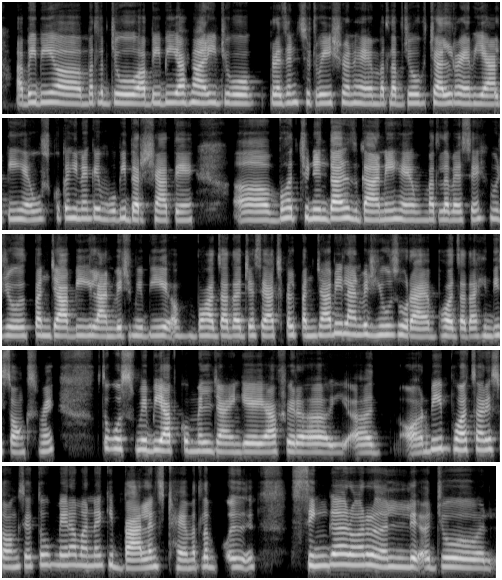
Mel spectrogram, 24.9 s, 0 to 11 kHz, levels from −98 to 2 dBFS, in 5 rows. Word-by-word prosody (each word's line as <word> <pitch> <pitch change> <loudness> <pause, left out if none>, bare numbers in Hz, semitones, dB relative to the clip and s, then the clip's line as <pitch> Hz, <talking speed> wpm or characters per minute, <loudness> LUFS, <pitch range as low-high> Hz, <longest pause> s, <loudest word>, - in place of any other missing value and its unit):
अभी 235 +4 -1
भी 250 +1 -1
अ, 225 -3 +3
मतलब 235 +1 -6
जो 230 -1 +3
अभी 230 +2 -5
भी 245 +2 -2
हमारी 240 0 +3
जो 225 -2 +1 0.2
प्रेज़ेन्ट 235 +2 -1
सिचुएशन 230 0 -3
है 220 -2 +1
मतलब 215 -1 -3
जो 230 +1 -1
चल 225 -2 +3
रहे 235 -1 +1
हैं 215 - +1
रियलिटी 215 +1 -1
है 215 - 0
उसको 225 +4 -8
कहीं 255 0 -1
ना 245 - -2
कहीं 255 +1 -1
वो 220 -2 -7
भी 250 +2 -3
दर्शाते 210 -1 0
हैं। 205 - -5 0.4
अ, 210 +1 +2
बहुत 260 +1 0
चुनिंदाज 245 -1 +4
गाने 215 0 +2
हैं 210 0 +1
मतलब 215 -1 -1
ऐसे 210 +1 -2
वो 235 - -6
जो 215 -1 -1
पंजाबी 220 -1 +2
लैंग्वेज 205 +1 0
में 215 -1 -5
भी 220 0 -2
अ, - - -3
बहुत 210 +1 -2
ज़्यादा 215 0 +2
जैसे 220 0 -1
आजकल 210 +2 -1
पंजाबी 225 +4 +1
लैंग्वेज 245 -3 0
यूज़ 235 +1 -1
हो 230 - +2
रहा 205 -2 +3
है 195 - +1
बहुत 205 +2 +1
ज़्यादा 205 0 -1
हिन्दी 215 +1 -6
सॉन्ग्स 205 -2 -4
में। 225 +2 -2 0.5
तो 295 - -3
उसमें 265 -2 0
भी 255 +1 +4
आपको 235 +1 -5
मिल 230 0 -2
जाएँगे 215 -1 +1
या 210 0 +4
फिर 220 -2 +1
अ, 205 -1 +3
इ 195 +1 -7
अ, 200 +1 -1 0.3
और 200 +2 -2
भी 270 +4 +1
बहुत 255 -1 +3
सारे 260 0 +2
सॉन्ग्स 235 -1 -3
हैं। 250 - -1
तो 285 0 0
मेरा 280 0 0
मानना 270 -1 -2
है 270 - -2
कि 280 +1 -5
बैलेन्स्ड 215 +2 +2
है 210 -1 +2
मतलब 225 +2 -4 0.2
अ, - - +3 0.6
सिंगर 280 +2 +3
और 280 0 +4
ले 235 -1 +1
अ, 220 - -1
जो 220 -1 +1
225 Hz, 210 wpm, -23 LUFS, 210-245 Hz, 0.6 s, चुनिंदाज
